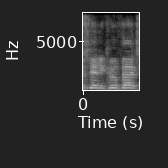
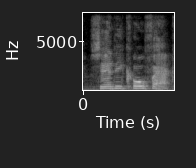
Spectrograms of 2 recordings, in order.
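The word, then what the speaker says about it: Koufax: Uh 72 Sandy Kufax Yogi Bear an early win was elected to Baseball Hall of Fame. Okay, time out. You have to pronounce his name right. Sandy Kofax. Sandy Kofax.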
